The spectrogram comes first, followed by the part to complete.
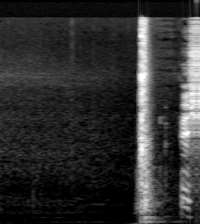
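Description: A car door being shut: a single thud about one and a half seconds in.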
